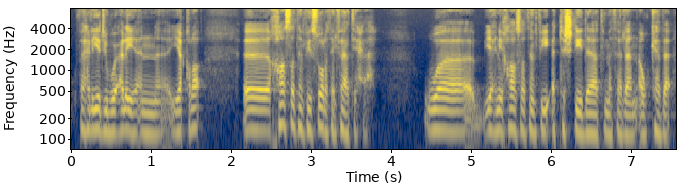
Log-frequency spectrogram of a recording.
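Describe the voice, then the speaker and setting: Fast-talking male host asking questions. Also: mid-range voice, a little mellow. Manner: rapid, hesitant questioning.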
